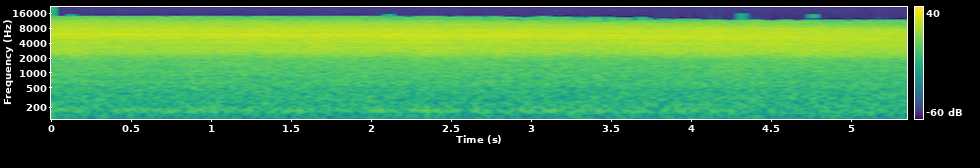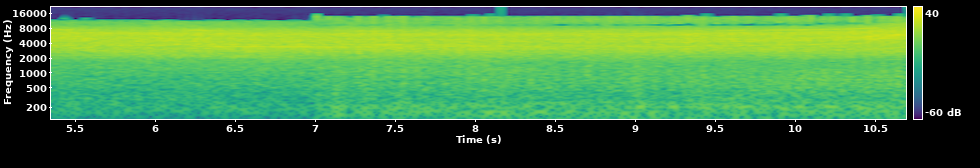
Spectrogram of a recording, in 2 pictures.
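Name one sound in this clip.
Jet engines roar steadily close by.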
